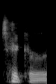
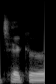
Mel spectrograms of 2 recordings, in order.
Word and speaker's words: Tykr: that leads to a platform i created called ticker it's spelled t-y-k-r and it's it's think of it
